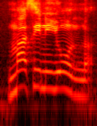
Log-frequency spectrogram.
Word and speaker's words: ماسینیون: بہت زیادہ کام ہے، لوئی ماسینیون، میں فارسی تلفظ کے ساتھ ادا کر رہا ہوں، خوب ایک بہت بڑی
